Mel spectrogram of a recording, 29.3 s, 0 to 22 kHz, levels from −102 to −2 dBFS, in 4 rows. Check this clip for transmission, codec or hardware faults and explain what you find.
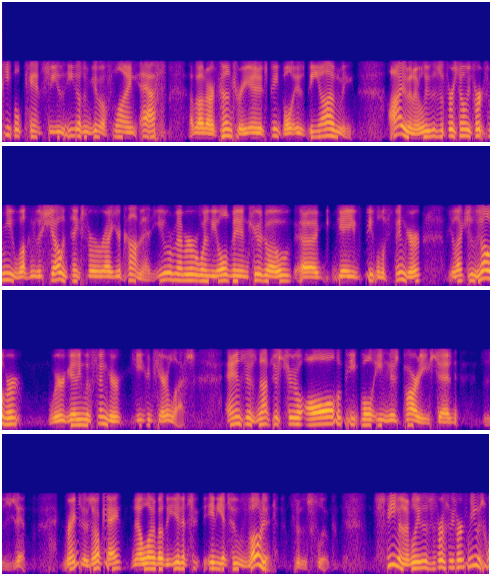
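One codec fault runs through the whole speech clip: Codec 2 vocoder coding, heavily damaged. The decoder rebuilds speech from sine waves using only pitch, voicing and envelope, which fits a 1.3 kbit/s mode. The result is robotic, buzzy speech. Unlike ordinary low-bitrate smearing, the original waveform is gone entirely.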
